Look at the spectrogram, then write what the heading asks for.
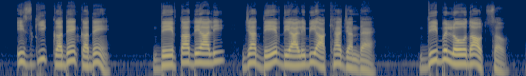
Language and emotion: Dogri, neutral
